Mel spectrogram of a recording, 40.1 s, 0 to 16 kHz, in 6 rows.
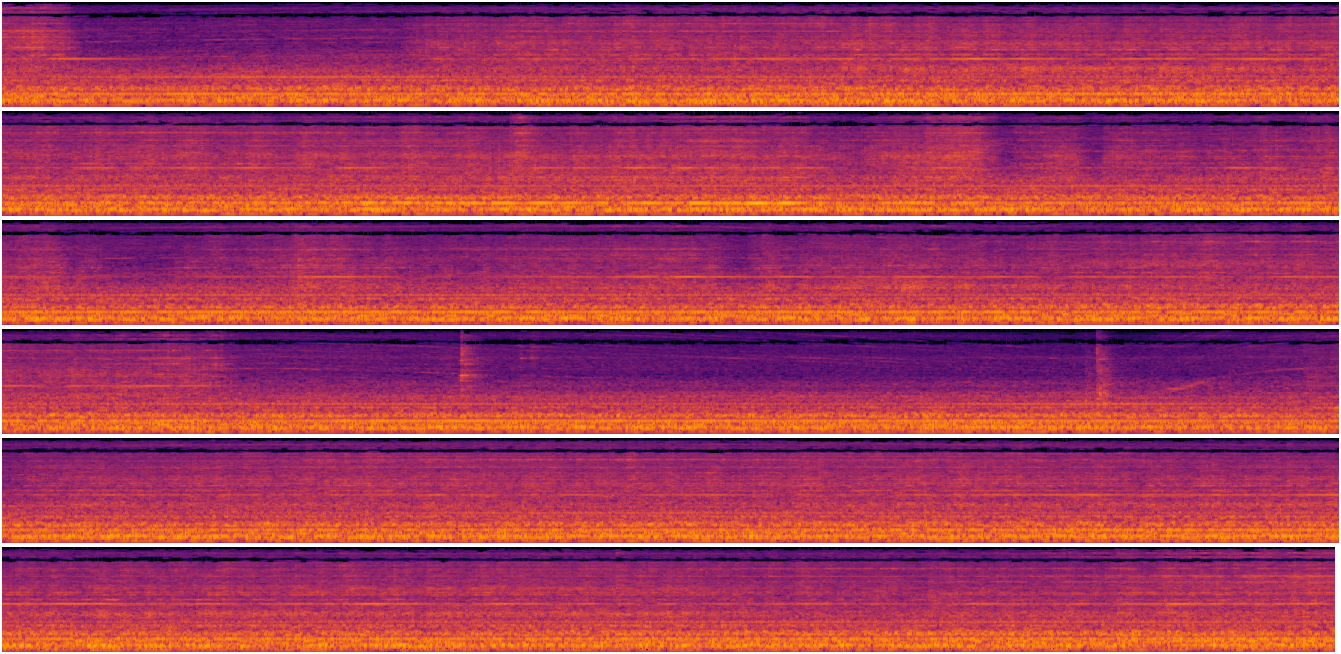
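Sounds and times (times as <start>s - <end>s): burr rasping metal: 0.0s - 21.4s, 26.4s - 40.0s
rotary grinder whining: 0.0s - 40.0s.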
